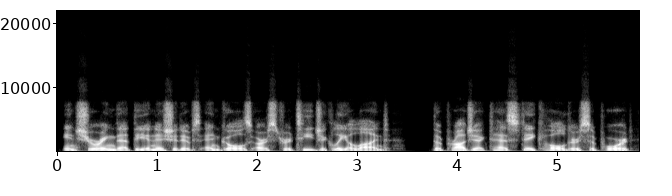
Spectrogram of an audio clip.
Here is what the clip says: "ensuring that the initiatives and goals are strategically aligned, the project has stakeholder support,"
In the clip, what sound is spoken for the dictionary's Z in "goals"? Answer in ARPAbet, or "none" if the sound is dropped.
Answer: Z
